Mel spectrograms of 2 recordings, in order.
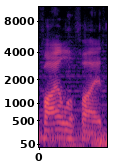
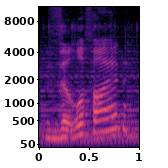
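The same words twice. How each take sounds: First: The first vowel is long, as in vile. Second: The first vowel is short, as in villain. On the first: "like the word vile" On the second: "like, villain?"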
